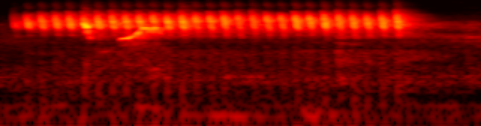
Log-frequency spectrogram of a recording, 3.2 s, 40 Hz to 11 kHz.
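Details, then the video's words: Young cigun, a caged songbird, learning a rapid trilled song: a fast, even run of buzzy high notes, about three and a half per second, held for over two seconds before fading. "cigun muda belajar ngebrem ak47"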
